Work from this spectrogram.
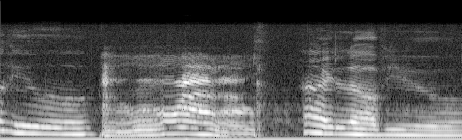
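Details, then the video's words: A Siberian Husky aged two 'talks' in a series of drawn-out, wavering woo-sounds, each a second or two long, with bending pitch and short breaks between phrases. "Siberian Husky talking"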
